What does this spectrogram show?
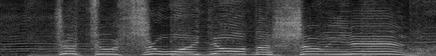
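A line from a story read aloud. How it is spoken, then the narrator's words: Child shouting, slapping desk. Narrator (Chinese): 第一排一个小崽子拍着桌子大喊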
